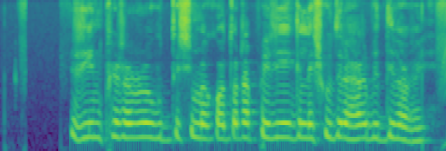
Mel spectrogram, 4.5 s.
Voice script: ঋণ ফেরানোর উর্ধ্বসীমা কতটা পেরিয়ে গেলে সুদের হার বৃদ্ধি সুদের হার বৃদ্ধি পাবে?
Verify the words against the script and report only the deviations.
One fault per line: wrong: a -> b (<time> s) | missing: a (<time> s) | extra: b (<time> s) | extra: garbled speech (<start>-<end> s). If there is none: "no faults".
missing: সুদের হার বৃদ্ধি (3.9 s)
